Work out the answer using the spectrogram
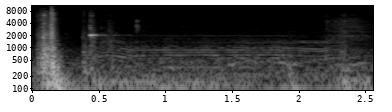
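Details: Suzuki XL6 2022 after programming auto-fold mirrors via lock/unlock sequence: sharp central-lock click, then an even electric motor whir for about two seconds that stops cleanly; mirrors folding normally.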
